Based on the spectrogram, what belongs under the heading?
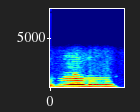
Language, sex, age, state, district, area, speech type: Hindi, female, 30-45, Uttar Pradesh, Prayagraj, rural, conversation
